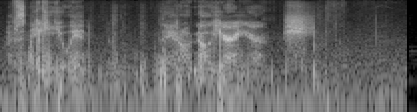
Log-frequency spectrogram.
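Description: A person whispering close to the microphone in short breathy phrases, with a few light clicks; it trails off quieter near the end.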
